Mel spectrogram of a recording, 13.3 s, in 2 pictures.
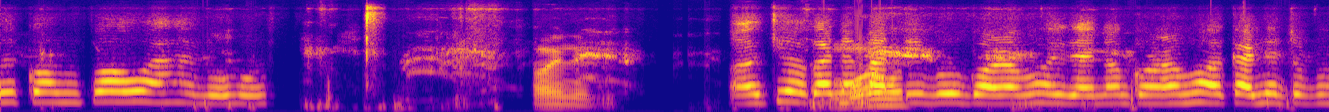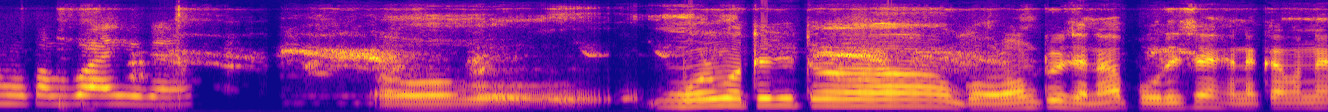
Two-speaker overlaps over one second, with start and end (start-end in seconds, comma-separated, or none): none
